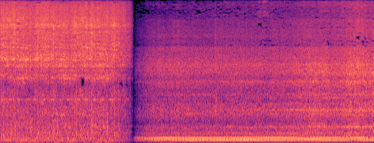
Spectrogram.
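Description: Passenger coaches rolling past on the rails with a steady wheel-on-rail noise. After an abrupt cut, a diesel locomotive approaches with its engine running loud and steady in a deep low tone.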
